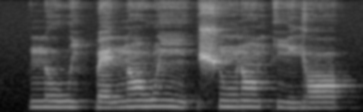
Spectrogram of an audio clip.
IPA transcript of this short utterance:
no˧wi˨k͡pɛ˨˦ nɔ̃˦wĩ˦˨ | ʃũ˧ɾɔ̃˧ ki˨jɔ˧

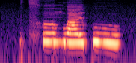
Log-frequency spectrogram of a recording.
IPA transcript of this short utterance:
t͡sʰɤ˦n̪wa˦ɪ̯pu˥˨

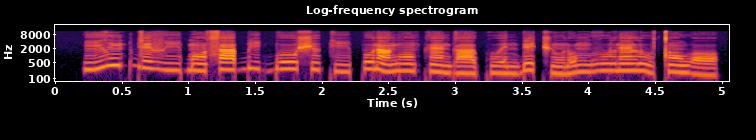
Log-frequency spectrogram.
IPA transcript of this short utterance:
ĩ˨˦ɣũ˦pɡe˧ viː˧ɓɔ̃˧sa˦ ɓi˦˨ɡ͡boː˦ʃɨ˧kiː˨ po˦ɾã˨˦ɡɔ̃˧ kɛ̃˨ ɡaː˨kʷeː˨nɗe˦ t͡ʃũ˨ɾo˦ŋ ɣu˦lɾɛ̃˦l u˨tɔ̃˧wɔ˨

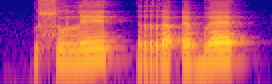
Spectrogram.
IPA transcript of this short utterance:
sule | rɐʔɛbɛ

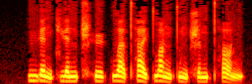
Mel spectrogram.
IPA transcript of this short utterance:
mɥɛ˥˩nt͡ɕɥɛ˥nʈ͡ʂʰɻ̩˥ kwä˥˧t̪ʰa˥˧ɪ̯t̪wɑ˥˧ŋ t̪ʊ˥˩ŋʂə˥nt̪ʰɑ˥˩ŋ

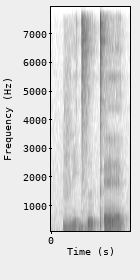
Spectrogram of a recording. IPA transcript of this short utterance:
vid͡zɯtʼɛ

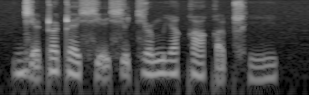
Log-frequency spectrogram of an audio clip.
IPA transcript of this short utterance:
d͡ʑɛ̰˦˥ʈʌ˦˥ʈɛ˩˧ ɕḛ˦˥ɕə̰˦˥ t͡ɕə˞˨˥miː˨˥ qəː˩˧qə̰˩˧ ʈ͡ʂʰiː˩˧

